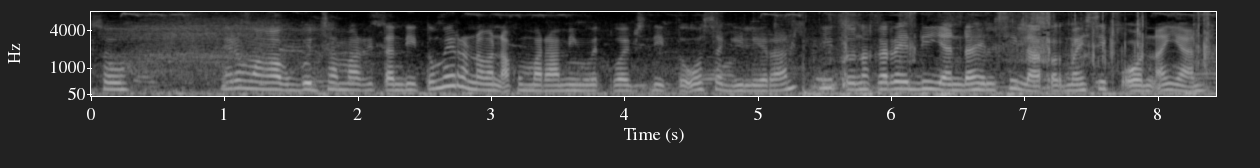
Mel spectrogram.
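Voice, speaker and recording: A woman's voice: mid-range voice, brisk. A woman vlogging while she walks her children home, chatting casually and switching between Tagalog and English. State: out of breath. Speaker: mother vlogging a walk home with her kids. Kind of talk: casual vlog chat. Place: outdoors on a street, walking.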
